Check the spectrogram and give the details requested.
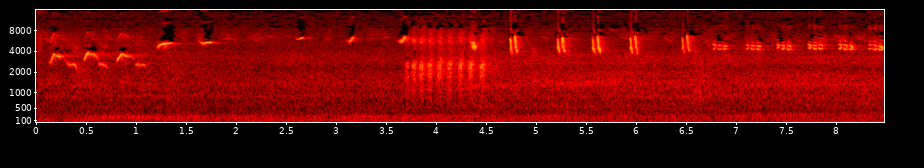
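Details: Red-spotted bluethroat singing a varied phrase: chattering trilled notes at the start, a rapid buzzy rattle near the middle, then a run of sharp repeated high clicks, over a steady low background rumble.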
